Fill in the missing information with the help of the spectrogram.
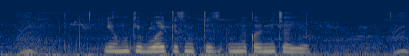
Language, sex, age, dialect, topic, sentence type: Hindi, female, 25-30, Awadhi Bundeli, agriculture, question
